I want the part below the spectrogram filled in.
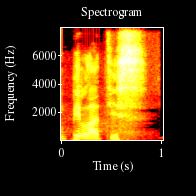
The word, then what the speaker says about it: Pilates: Não sei, todas as publicações que aparecem o nome dele é falado foneticamente como Pilates. Mas, de qualquer forma, a sobrinha dele disse que lembra de o nome ser pronunciado Pilotes.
